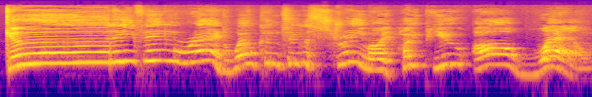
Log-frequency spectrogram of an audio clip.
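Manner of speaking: high, slow butler-like welcome; a pompous host welcoming a viewer by name; grand formal greeting. Pretend. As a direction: roll out a stately, drawn-out hello. Greets chat member formally.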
